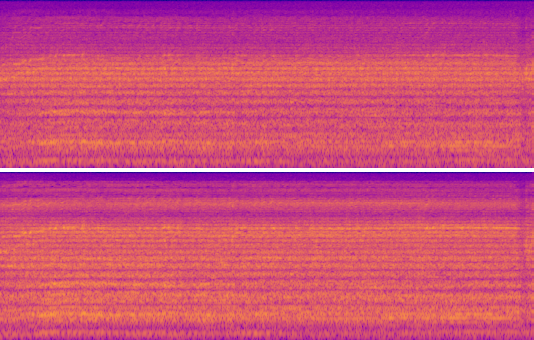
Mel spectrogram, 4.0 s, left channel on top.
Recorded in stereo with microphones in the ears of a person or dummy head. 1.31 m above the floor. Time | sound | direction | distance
0.0 | a drone | 35° right (ahead or behind) | ?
